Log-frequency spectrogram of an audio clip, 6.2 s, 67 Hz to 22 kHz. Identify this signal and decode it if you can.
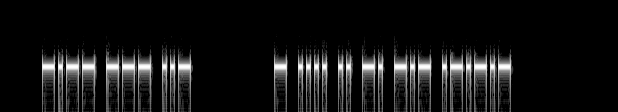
Morse code, heard as a keyed tone, about 29 wpm, 700 Hz. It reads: YOU THINK.
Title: 3x Word-Spacing - Sentences from Top 400 Words - 30wpm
